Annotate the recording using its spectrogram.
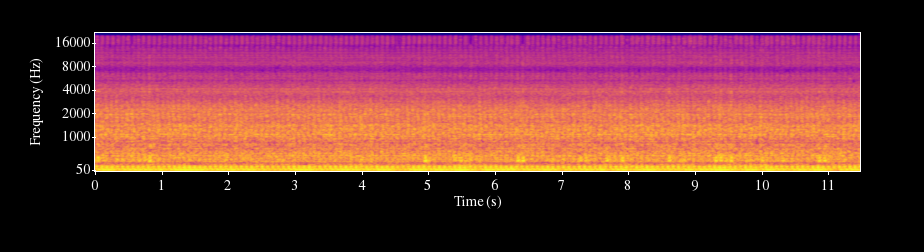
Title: Weird engine sound Honda Supra GTR 150 please send help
